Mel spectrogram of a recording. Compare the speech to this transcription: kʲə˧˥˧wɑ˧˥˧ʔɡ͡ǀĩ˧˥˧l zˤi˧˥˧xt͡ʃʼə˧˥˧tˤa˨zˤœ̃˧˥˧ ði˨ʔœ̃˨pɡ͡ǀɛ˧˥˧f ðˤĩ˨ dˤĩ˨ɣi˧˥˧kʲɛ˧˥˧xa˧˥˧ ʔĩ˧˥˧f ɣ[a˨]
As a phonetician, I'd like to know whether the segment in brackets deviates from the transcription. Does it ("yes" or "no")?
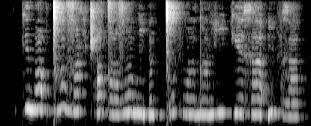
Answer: no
